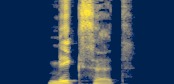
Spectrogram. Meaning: second-person plural subjunctive I of mixen
- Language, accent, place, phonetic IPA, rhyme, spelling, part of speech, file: German, Germany, Berlin, [ˈmɪksət], -ɪksət, mixet, verb, De-mixet.ogg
